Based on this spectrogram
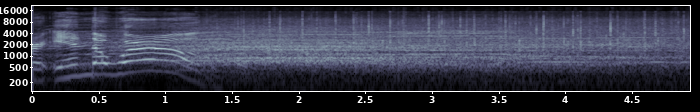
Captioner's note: crowd cheering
